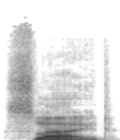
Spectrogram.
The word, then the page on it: slide: British English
